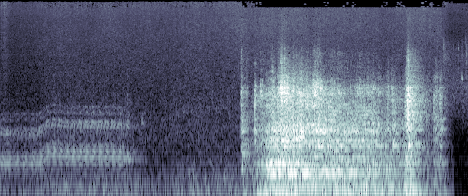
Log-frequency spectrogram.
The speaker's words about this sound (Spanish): Repentinamente el ascensor comenzó a bajar con mucha lentitud hacia los pisos inferiores. Esto es una pesadilla. Ya estamos en el segundo piso y sigue hacia abajo. El ascensor de carga no se detuvo hasta que llegó al sótano del edificio.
